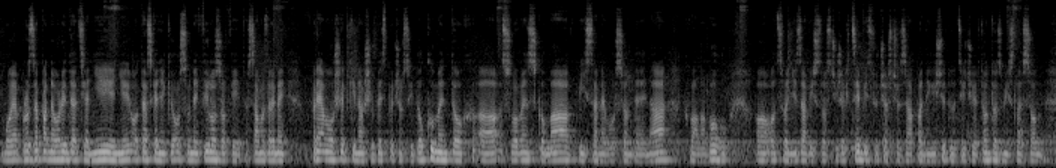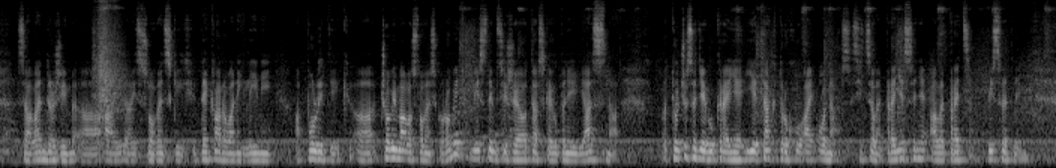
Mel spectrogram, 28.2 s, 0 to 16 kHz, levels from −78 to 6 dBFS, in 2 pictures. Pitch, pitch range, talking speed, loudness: 120 Hz, 115-130 Hz, 175 wpm, -30 LUFS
